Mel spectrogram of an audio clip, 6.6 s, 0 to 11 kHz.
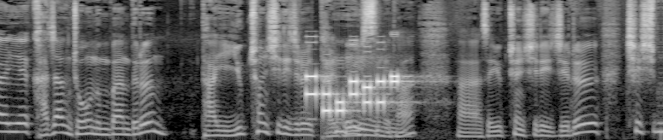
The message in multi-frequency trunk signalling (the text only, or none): KP 21958 ST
